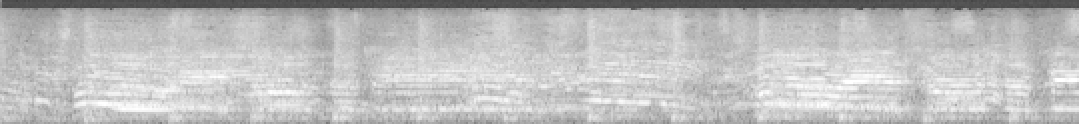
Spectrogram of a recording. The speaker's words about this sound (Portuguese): Cristas percorre as ruas com uma enchente de pessoas atrás, não só de apoiantes, mas também de jornalistas, câmaras e cliques de máquina fotográfica.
